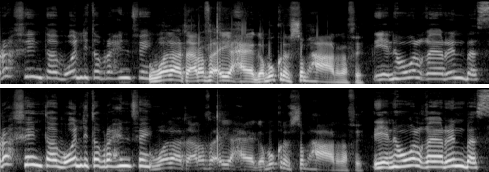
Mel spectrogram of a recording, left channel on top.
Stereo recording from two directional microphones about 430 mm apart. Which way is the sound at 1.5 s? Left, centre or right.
Left.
